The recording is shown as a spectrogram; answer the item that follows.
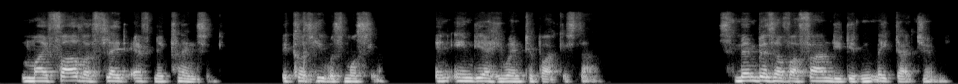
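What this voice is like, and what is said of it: British English accent. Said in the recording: “my father migrated to UK, which you may be able to tell by the accent, is where I grew up”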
